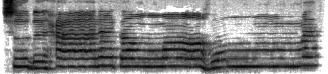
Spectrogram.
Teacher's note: میم مشدد، میم کے اوپر شد ہے، میم مشدد پر ہمیشہ غنہ کیا جاتا ہے۔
